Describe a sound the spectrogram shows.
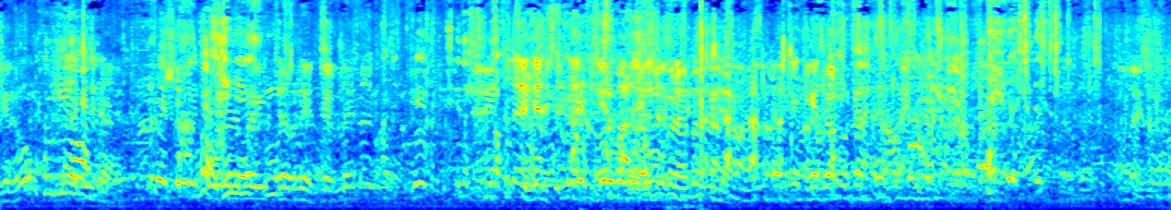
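A crowd of men chat at close range, with many voices overlapping.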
